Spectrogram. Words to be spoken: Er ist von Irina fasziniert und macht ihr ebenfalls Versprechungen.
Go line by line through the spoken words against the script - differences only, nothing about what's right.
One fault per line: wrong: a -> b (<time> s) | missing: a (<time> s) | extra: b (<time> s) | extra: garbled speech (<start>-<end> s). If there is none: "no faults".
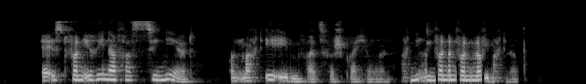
extra: garbled speech (4.0-5.2 s)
